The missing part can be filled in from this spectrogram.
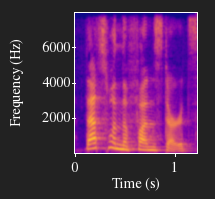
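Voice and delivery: thick, deliberate, heavy sarcasm. Looking back on a hard personal road, the speaker remarks: very sarcastic. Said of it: "I'm being very sarcastic when I say that".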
